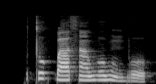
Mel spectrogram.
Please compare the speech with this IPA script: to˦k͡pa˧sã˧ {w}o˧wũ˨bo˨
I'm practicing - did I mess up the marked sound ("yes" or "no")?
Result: no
